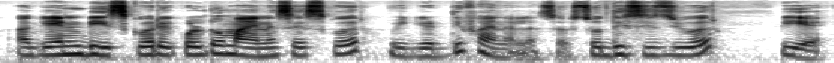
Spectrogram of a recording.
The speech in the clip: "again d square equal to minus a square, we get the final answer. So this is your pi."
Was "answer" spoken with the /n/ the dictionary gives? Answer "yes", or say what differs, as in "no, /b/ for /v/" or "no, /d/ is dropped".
no, /n/ is dropped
